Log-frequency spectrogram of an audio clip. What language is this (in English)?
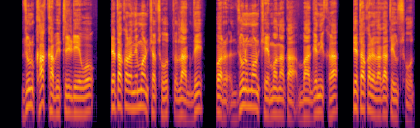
Kullu Pahari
